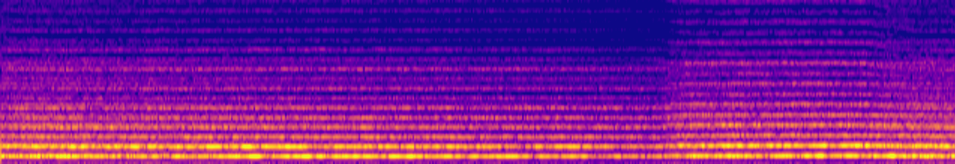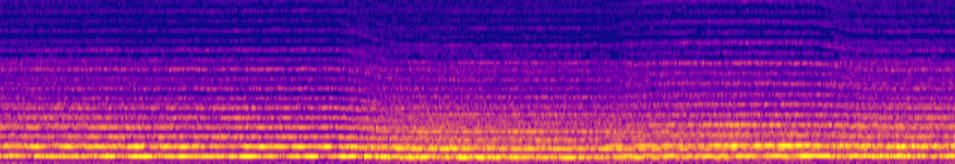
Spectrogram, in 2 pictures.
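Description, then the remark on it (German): A synthesizer plays a sustained singing-saw tone, with pitch set by a ring controller and volume or filter by a small wooden block: a pure wavering note rich in steady overtones that holds for several seconds, then glides down slightly in pitch and continues, with no voices. “Das ist die singende Säge. Das ist hier das Teil da drüben mit dem Ring. Also es ist ein Synthi.”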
